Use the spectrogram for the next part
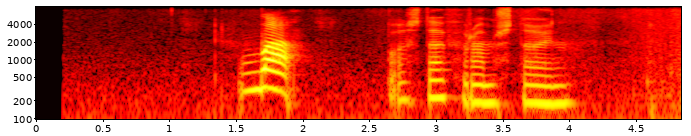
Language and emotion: Russian, sad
